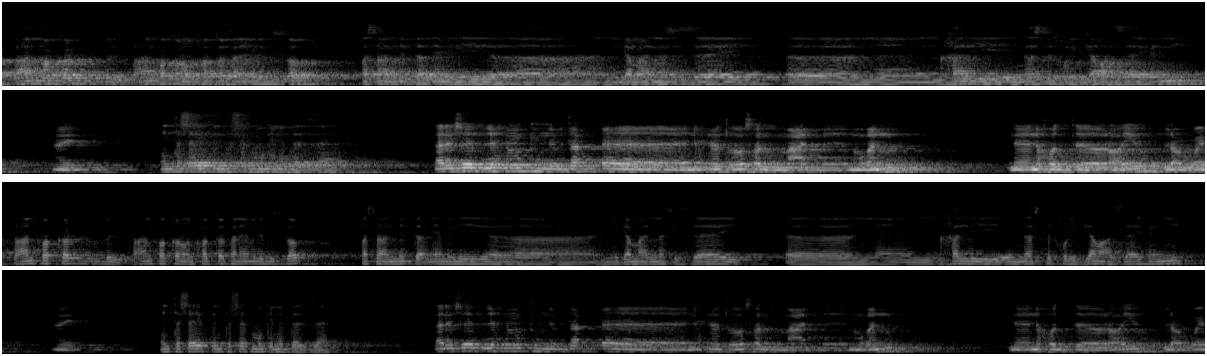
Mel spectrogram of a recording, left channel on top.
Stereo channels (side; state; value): right; quieter; 10.2 dB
